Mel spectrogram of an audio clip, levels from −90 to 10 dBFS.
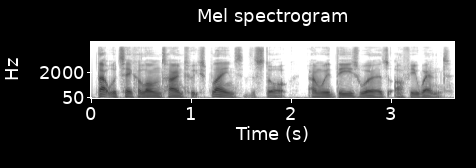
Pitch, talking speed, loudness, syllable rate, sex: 100 Hz, 295 wpm, -20 LUFS, 6.2 syllables/s, male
